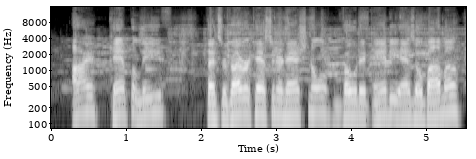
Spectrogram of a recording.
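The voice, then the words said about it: Imitates another person's voice. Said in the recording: “my Obama impression”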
